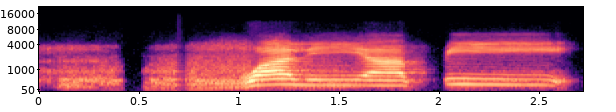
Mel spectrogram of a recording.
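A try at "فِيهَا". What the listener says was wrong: Bukan pi a, fiha. Fiha bukan pi a. Ha.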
